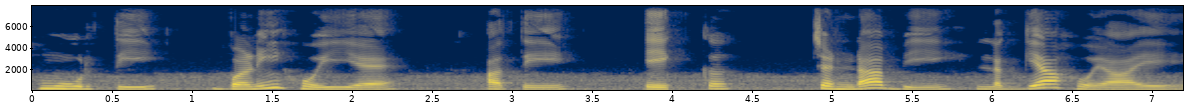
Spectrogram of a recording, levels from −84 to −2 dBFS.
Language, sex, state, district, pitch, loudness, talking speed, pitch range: Punjabi, female, Punjab, Pathankot, 205 Hz, -17 LUFS, 90 wpm, 180-230 Hz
